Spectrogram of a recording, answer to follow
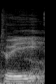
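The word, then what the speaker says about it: Thúy: Twee. Around Twee. there. It's like Anyway. a rising. Anyway, we were pronouncing it wrong. So for the whole month, we were calling in Vietnamese. We were calling her Stinky. So Yeah. for the whole month, Twee. Twee, like rising tone is her name, falling tone is Stinky.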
